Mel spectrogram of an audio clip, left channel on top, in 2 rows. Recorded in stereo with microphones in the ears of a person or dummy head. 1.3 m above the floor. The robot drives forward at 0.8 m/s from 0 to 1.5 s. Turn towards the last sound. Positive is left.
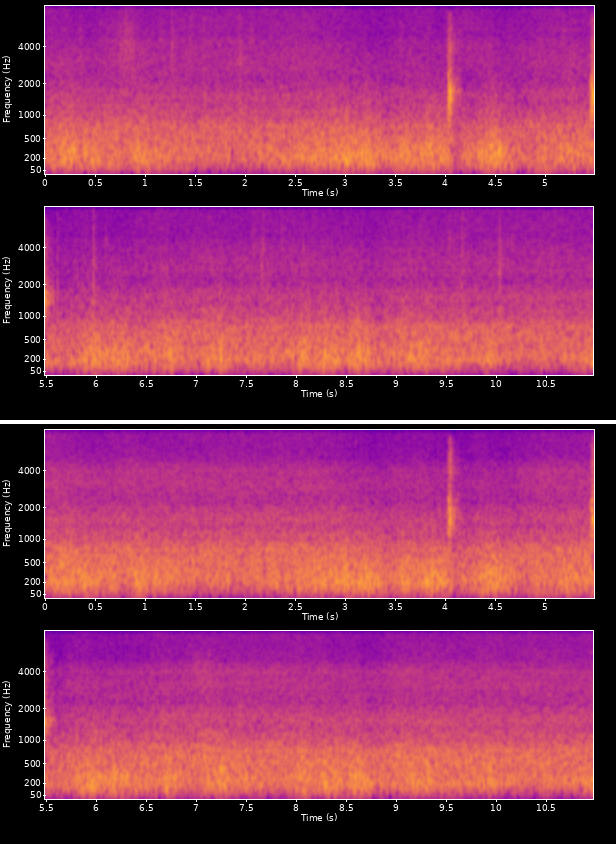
turn(degrees=25)  # may be behind; listen again after turning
